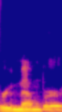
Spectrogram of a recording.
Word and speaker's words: remember: So really lean into the second syllable of remember.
